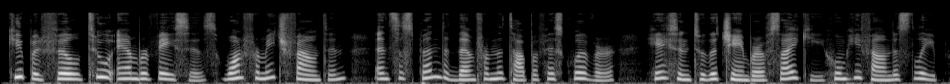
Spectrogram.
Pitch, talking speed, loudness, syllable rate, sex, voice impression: 245 Hz, 175 wpm, -19 LUFS, 4.8 syllables/s, female, feminine, adult-like, clear, intellectual, slightly calm, slightly sweet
